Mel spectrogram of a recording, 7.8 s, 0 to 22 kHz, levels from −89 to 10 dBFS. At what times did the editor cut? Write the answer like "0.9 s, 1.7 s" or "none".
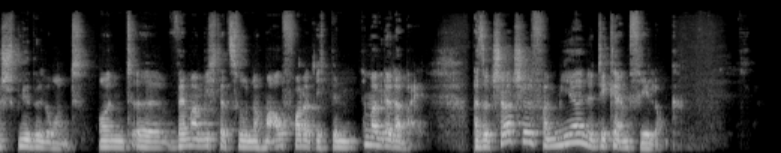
none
